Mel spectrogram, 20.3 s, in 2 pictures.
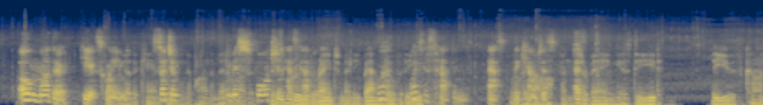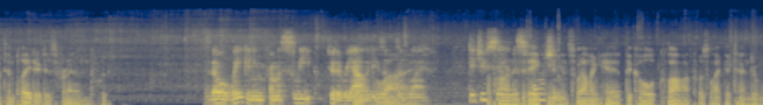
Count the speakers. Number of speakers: two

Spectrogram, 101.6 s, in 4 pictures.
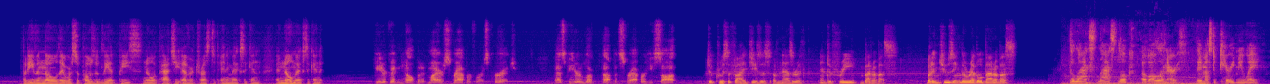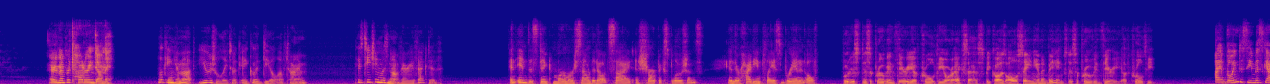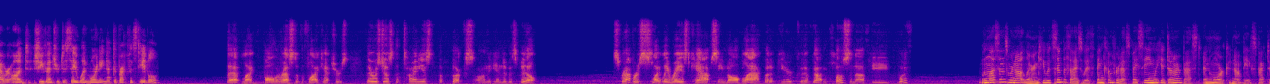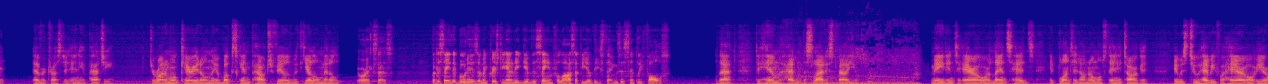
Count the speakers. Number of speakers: eight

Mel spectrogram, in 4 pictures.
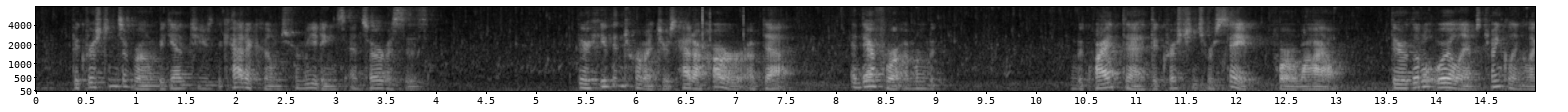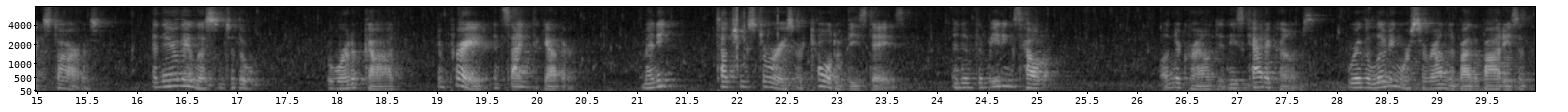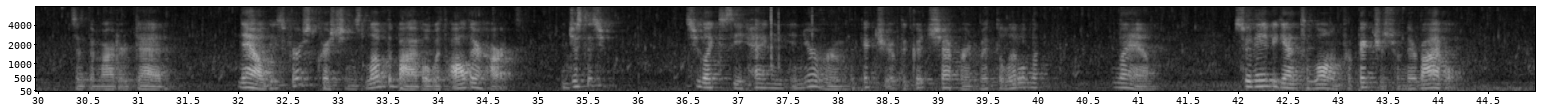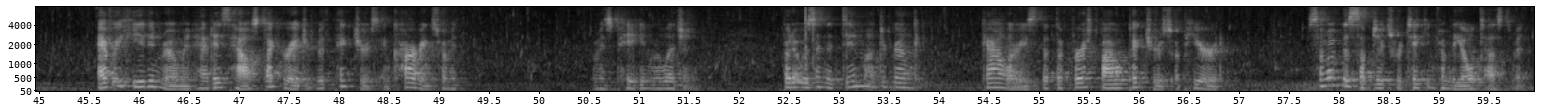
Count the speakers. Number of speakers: one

